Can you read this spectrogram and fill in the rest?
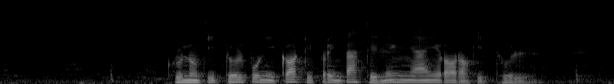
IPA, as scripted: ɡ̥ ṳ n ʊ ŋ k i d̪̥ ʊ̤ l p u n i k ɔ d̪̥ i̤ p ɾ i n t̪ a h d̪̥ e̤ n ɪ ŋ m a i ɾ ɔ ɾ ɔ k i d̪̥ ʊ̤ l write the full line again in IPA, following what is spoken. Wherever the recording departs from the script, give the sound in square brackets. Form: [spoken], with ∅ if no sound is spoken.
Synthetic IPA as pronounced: ɡ̥ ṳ n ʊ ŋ k i d̪̥ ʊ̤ l p u n i k ɔ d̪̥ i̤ p ɾ i n t̪ a h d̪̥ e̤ n ɪ ŋ [ɲ] a i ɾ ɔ ɾ ɔ k i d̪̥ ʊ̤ l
